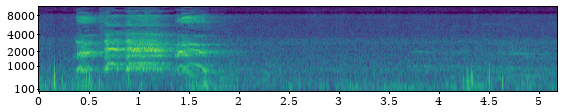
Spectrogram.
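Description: A red junglefowl gives one short, harsh crow of about a second and a half, cut off abruptly. Faint ticking and soft background noise follow.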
